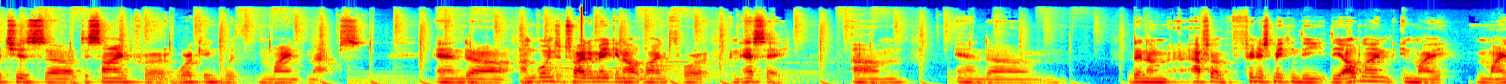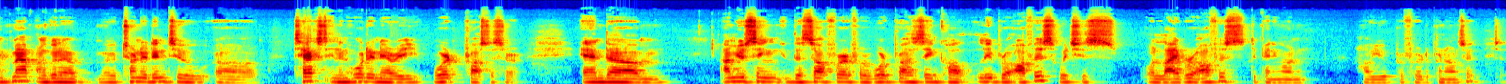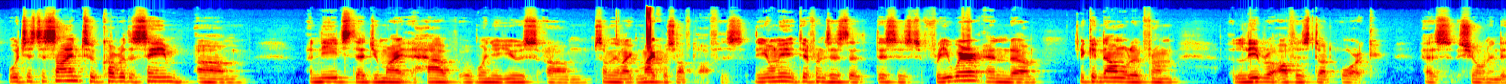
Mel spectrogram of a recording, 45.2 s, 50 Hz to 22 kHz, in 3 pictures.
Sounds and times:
Speech: 0:00.0 - 0:03.7, 0:04.3 - 0:10.7, 0:11.3 - 0:45.1.

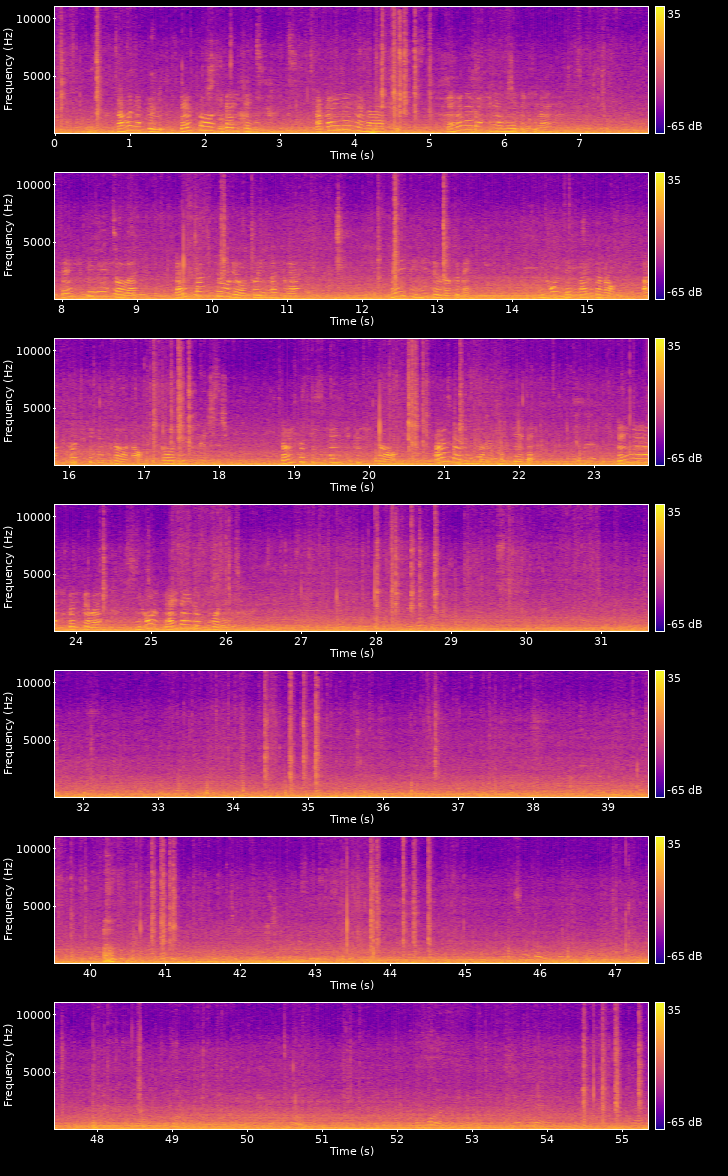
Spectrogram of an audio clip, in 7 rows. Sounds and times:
Vehicle: 0:00.0 - 0:55.3
Speech: 0:00.8 - 0:04.6, 0:05.2 - 0:06.8, 0:08.0 - 0:11.3, 0:12.4 - 0:13.6, 0:14.3 - 0:18.2, 0:18.8 - 0:26.4, 0:45.5 - 0:46.5, 0:51.8 - 0:52.8.

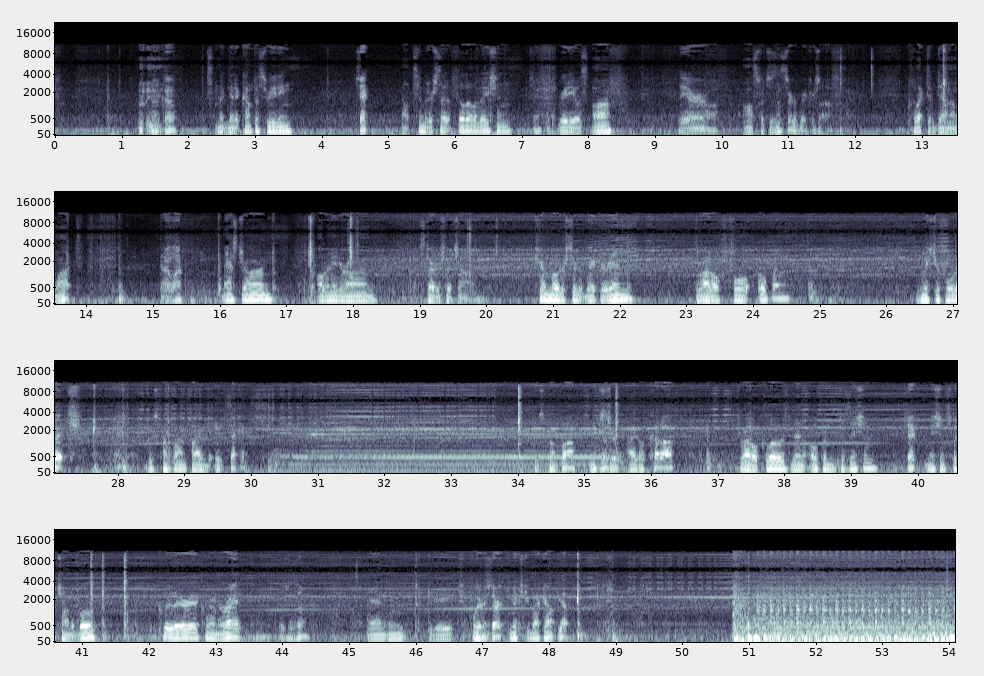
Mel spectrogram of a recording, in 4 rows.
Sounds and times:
Speech: 0:01.4 - 0:03.6, 0:04.5 - 0:08.6, 0:09.4 - 0:11.8, 0:12.8 - 0:13.8, 0:15.1 - 0:18.4, 0:19.0 - 0:20.0, 0:20.8 - 0:22.3, 0:23.2 - 0:24.6, 0:26.5 - 0:27.5, 0:28.4 - 0:30.0, 0:34.2 - 0:36.4, 0:37.3 - 0:41.3, 0:42.2 - 0:43.4, 0:44.0 - 0:44.4, 0:45.3 - 0:48.4.

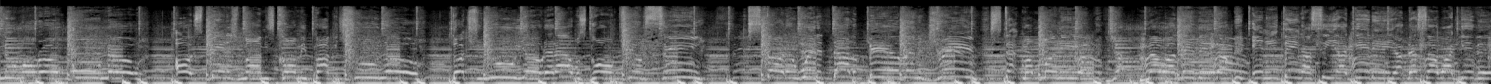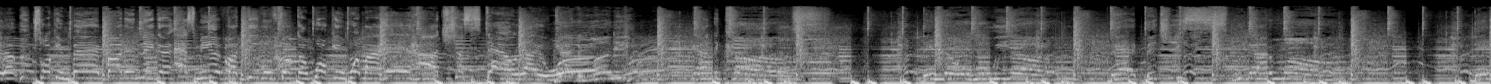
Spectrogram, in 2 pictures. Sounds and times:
Rhythm and blues: 0:00.0 - 0:29.8.

